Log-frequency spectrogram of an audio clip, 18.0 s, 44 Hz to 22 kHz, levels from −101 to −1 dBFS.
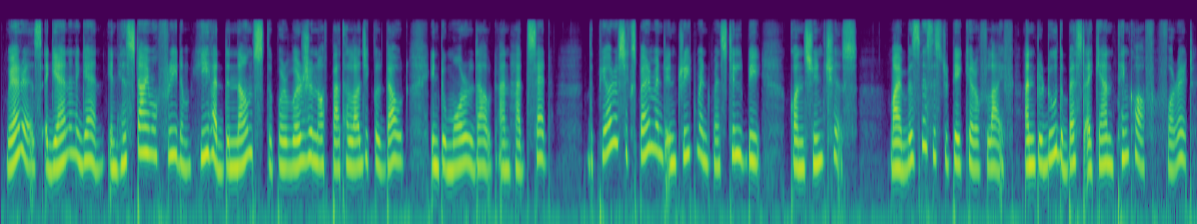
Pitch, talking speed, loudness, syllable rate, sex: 250 Hz, 165 wpm, -20 LUFS, 4.8 syllables/s, female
